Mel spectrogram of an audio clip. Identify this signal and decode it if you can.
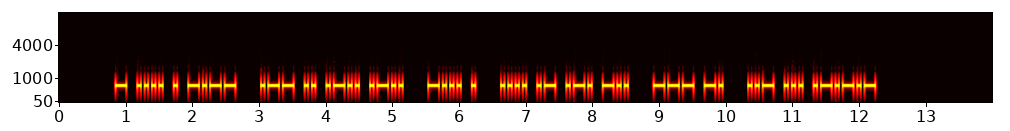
Morse code, heard as a keyed tone, about 22 wpm, 700 Hz. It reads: THEY WILL BE HARD ON US.
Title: Sentences from Top 1000 Words - Review Part 1 - 22wpm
